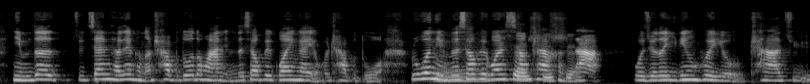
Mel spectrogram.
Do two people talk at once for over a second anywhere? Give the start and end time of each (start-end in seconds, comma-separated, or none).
4.3-5.8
